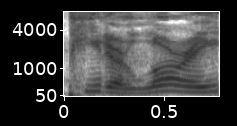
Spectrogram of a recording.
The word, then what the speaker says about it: Peter Lorre: We're here today with Lee David Zlotoff and Peter Lorre. Am I pronouncing that correct, Peter? Yes, you are.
